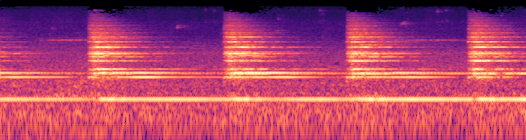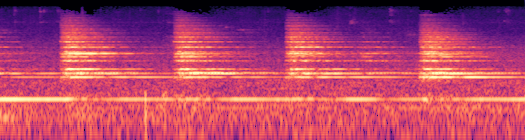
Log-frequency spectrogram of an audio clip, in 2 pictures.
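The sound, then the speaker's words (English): A festival bell rings eight evenly spaced strikes, each a bright metallic clang that decays slowly, over a steady low hum throughout. “Festival bell.”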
